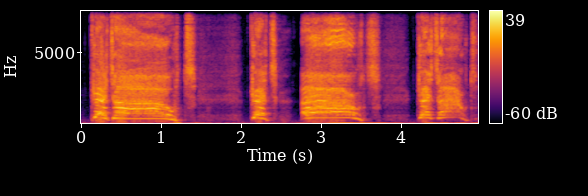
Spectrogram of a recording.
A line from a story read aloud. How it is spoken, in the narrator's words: he screams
